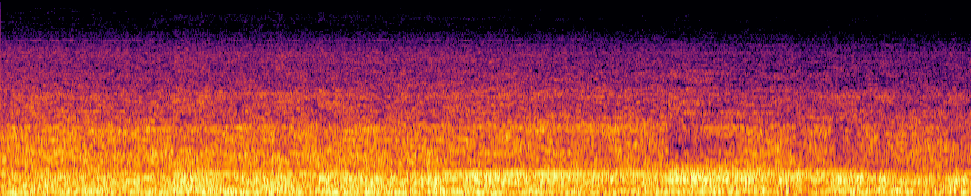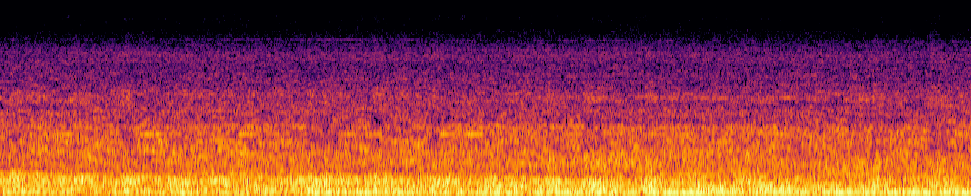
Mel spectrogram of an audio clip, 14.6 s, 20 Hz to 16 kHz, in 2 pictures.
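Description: Heavy diesel machinery running steadily: the engines of a Shantui DH17C2 crawler bulldozer and a loaded dump truck at work, a constant low drone with a steady whine over it that fades out about six seconds in.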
